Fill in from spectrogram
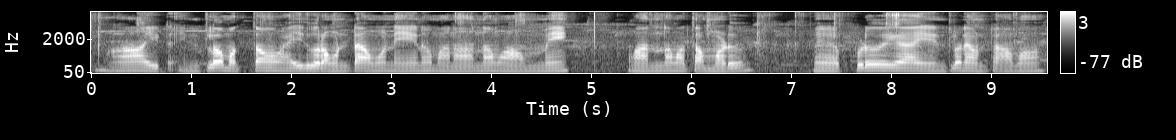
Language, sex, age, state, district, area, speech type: Telugu, male, 18-30, Telangana, Ranga Reddy, urban, spontaneous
